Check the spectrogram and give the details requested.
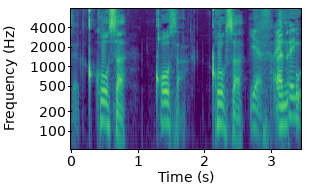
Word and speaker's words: Xhosa: I think XH is Ko.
